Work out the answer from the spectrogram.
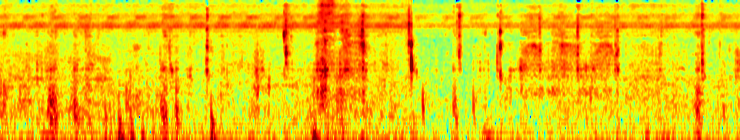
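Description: A person chewing and smacking a mouthful of food close to the microphone: irregular wet clicks and smacks, several a second.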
